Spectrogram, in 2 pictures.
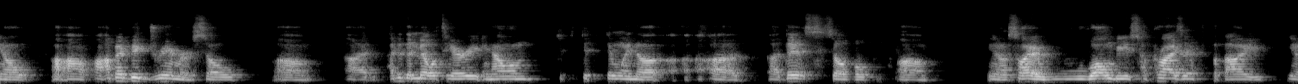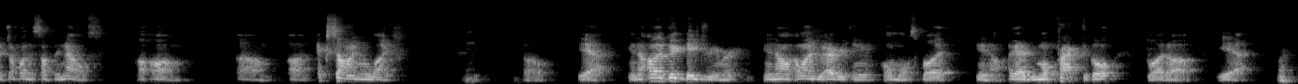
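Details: Adult male firefighter paramedic and Marine Corps veteran, stuttering since third grade, recorded before starting stuttering coaching (stuttering).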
